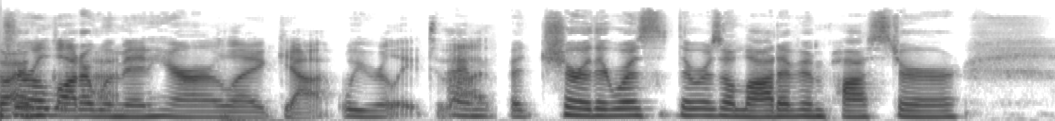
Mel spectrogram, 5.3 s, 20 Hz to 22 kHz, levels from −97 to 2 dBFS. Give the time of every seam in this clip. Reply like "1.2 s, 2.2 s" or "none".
2.5 s

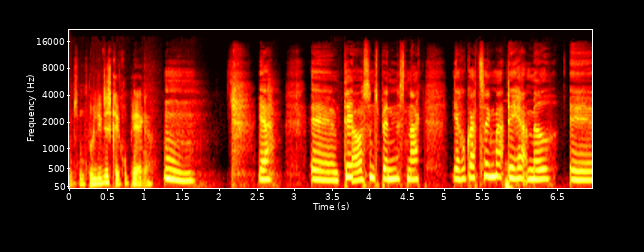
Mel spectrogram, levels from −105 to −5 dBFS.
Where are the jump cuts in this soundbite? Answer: 3.7 s, 5.8 s

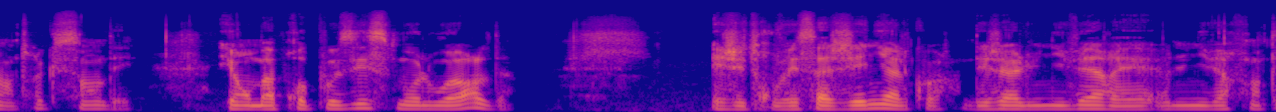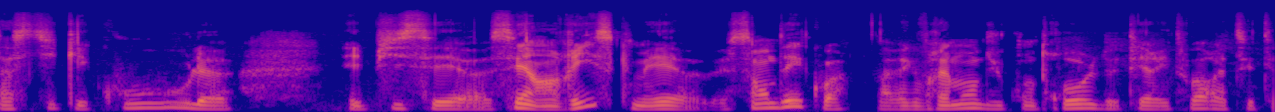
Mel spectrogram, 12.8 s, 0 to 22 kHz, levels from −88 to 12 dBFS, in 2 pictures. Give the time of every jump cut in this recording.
none

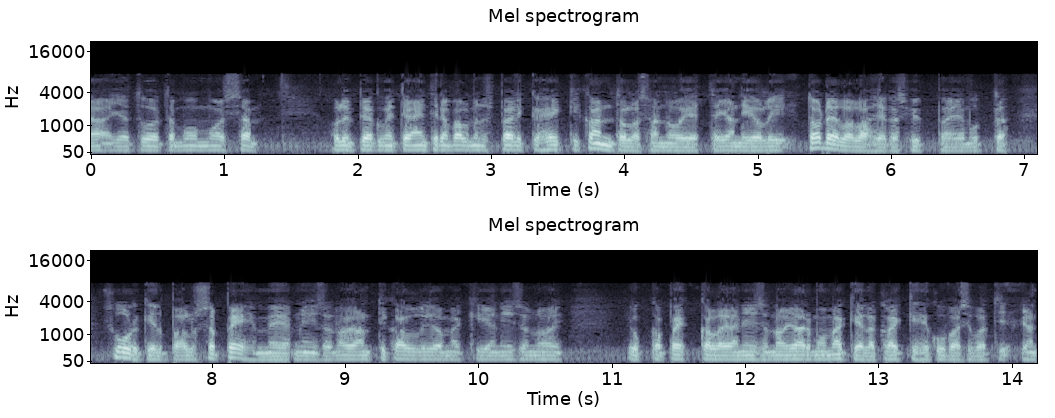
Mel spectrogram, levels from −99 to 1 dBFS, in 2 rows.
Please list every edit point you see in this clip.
8.6 s

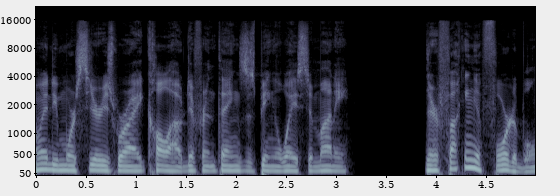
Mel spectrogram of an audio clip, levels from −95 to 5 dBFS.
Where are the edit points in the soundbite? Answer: 3.7 s

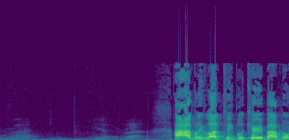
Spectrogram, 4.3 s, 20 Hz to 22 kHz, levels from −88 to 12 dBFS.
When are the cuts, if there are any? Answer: none

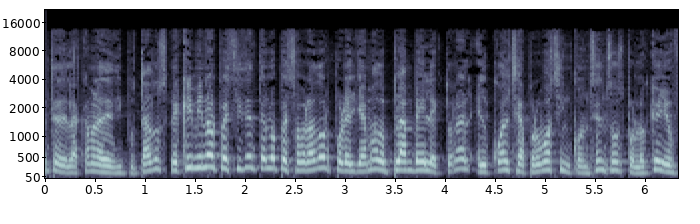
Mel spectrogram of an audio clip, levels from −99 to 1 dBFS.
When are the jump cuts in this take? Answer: 1.2 s

